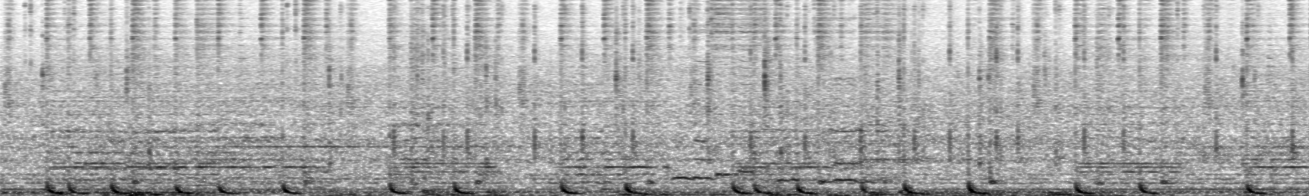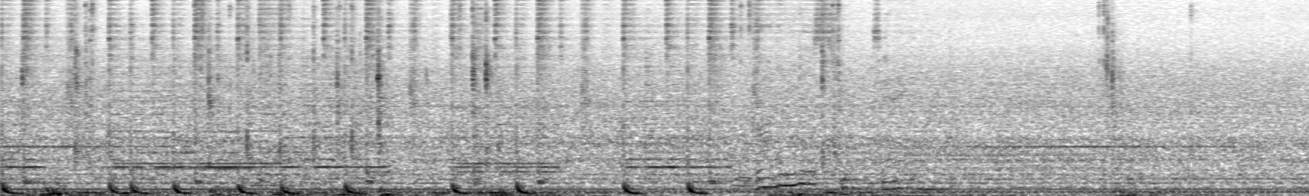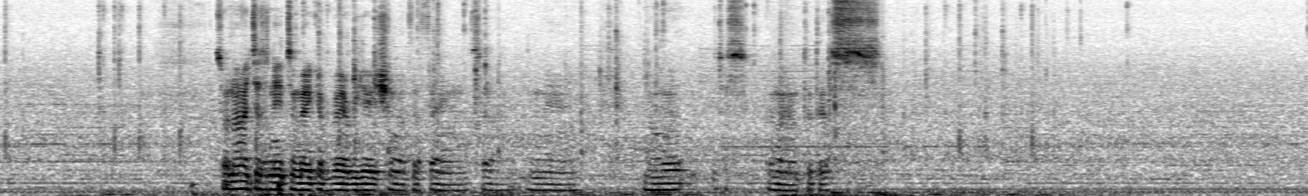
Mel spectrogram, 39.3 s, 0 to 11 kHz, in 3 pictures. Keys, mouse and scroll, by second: 1.3 g, 3.4 Tab, 4.9 Tab, 6.9-8.1 middle drag, 7.7 z, 8.8 z, 9.9 Tab, 10.5 a, 12.5 Tab, 13.9 ctrl+r, 15.3 Tab, 15.9 a, 16.9 Tab, 18.0 s, 21.4 ctrl+r, 24.3 Tab, 29.2-32.0 right drag, 29.8 Tab, 30.0 z, 30.6-32.0 drag, 31.1 x, 31.9 z, 32.7 ctrl+r, 34.5 KP_1, 35.0 z, 37.5-39.2 drag.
